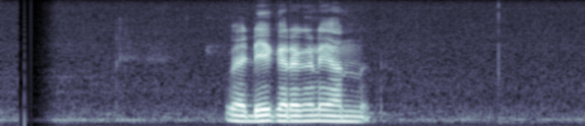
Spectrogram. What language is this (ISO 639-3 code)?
sin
